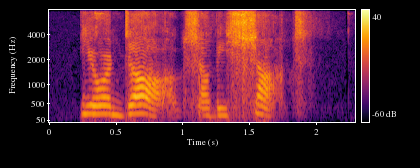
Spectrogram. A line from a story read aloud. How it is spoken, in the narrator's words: answered Sir Michael angrily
